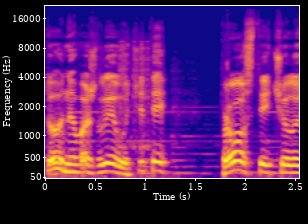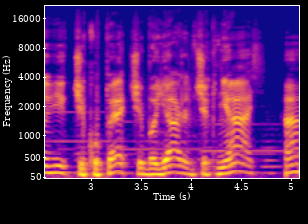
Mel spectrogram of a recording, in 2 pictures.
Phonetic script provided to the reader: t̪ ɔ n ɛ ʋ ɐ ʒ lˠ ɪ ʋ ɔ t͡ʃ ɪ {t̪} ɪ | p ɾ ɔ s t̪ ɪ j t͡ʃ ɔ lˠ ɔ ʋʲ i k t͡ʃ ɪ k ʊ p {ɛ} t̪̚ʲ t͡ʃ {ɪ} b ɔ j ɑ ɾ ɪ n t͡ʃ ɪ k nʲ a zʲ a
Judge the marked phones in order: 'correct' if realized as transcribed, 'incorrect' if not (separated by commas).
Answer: correct, correct, correct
